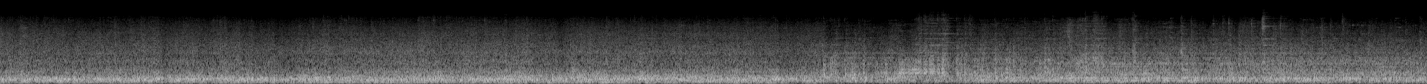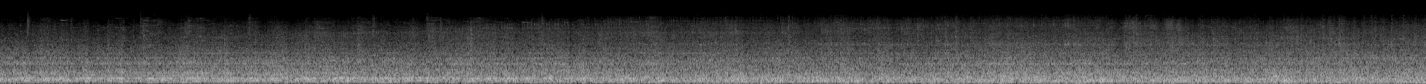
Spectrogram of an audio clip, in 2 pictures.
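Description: Freight train rolling past, its cars' steel wheels making a steady rumble on the rails.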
